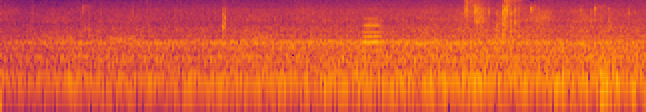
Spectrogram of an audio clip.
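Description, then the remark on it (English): A brief car horn toot sounds midway, just as a traffic light has turned, over a steady rumble of road traffic and idling engines, with no voices. “Why are you beeping, you fucking dumbass?”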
